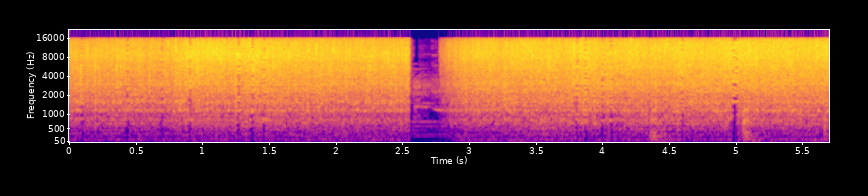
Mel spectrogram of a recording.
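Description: Chopped fenugreek leaves and coriander fry in hot oil with a steady, loud, dense sizzle that briefly drops out midway before returning, with a few faint stirring taps near the end.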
